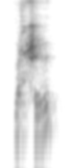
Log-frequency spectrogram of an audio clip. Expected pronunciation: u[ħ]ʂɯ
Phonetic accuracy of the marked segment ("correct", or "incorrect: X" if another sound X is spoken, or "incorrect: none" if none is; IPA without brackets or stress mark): correct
